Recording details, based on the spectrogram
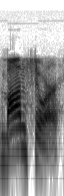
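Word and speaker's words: Mansoor: for the last name the first name is Monsour he'll make sure that you get that right away Monsour delay Monsour okay I like it very much mono Monsour delain Okay so we've learned something there that's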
